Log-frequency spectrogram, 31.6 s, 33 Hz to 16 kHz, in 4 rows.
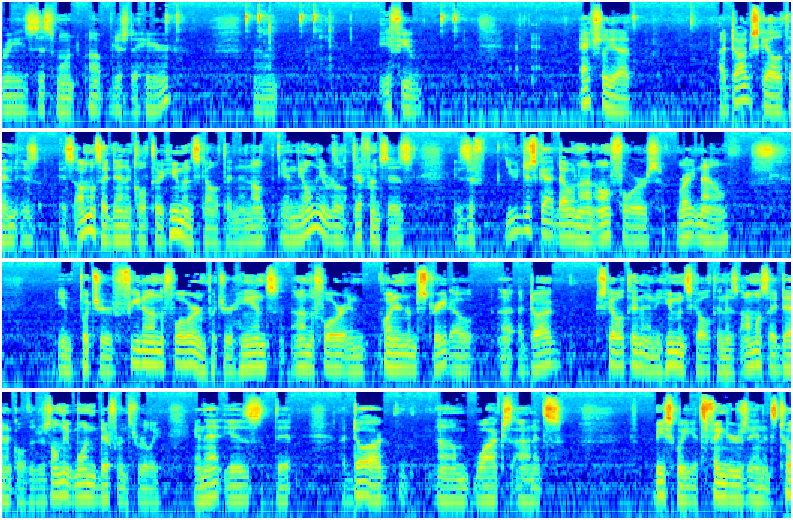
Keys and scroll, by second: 7.7 End, 8.0 Page_Down.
